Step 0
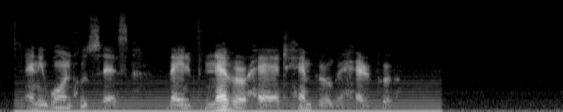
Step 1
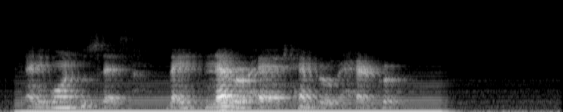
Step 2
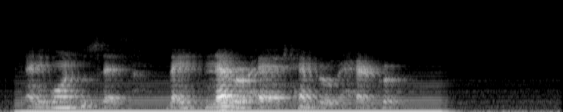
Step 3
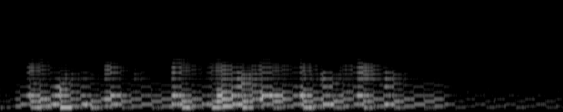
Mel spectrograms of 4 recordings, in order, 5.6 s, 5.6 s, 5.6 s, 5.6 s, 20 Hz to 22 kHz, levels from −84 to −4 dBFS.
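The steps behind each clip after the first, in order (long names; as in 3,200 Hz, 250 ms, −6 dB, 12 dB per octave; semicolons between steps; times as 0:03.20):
low-pass filter 1,400 Hz 12 dB per octave; comb filter 5.1 ms, depth 79%; repeating echo 62 ms, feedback 36%, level −5 dB; level +3 dB
high-frequency loss of the air 110 metres
vocoder with an arpeggio as carrier minor triad, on G#3, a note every 101 ms; low-pass filter 1,300 Hz 12 dB per octave; downward compressor 4 to 1, threshold −26 dBFS, peak gain reduction 10 dB; level −7 dB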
